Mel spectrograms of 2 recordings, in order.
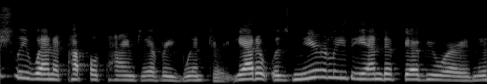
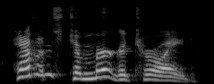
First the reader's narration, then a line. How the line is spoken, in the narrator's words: Rose hollered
